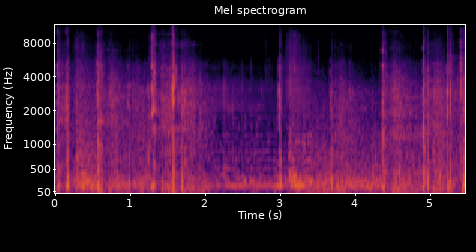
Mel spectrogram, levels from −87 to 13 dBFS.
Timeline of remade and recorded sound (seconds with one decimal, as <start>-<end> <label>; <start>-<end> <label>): 0.0-2.1 recorded; 2.1-3.4 remade; 3.4-5.5 recorded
